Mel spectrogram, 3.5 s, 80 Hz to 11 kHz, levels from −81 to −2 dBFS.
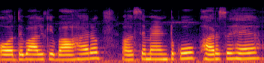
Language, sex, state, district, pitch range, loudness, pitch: Bundeli, female, Uttar Pradesh, Hamirpur, 220-250 Hz, -15 LUFS, 230 Hz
